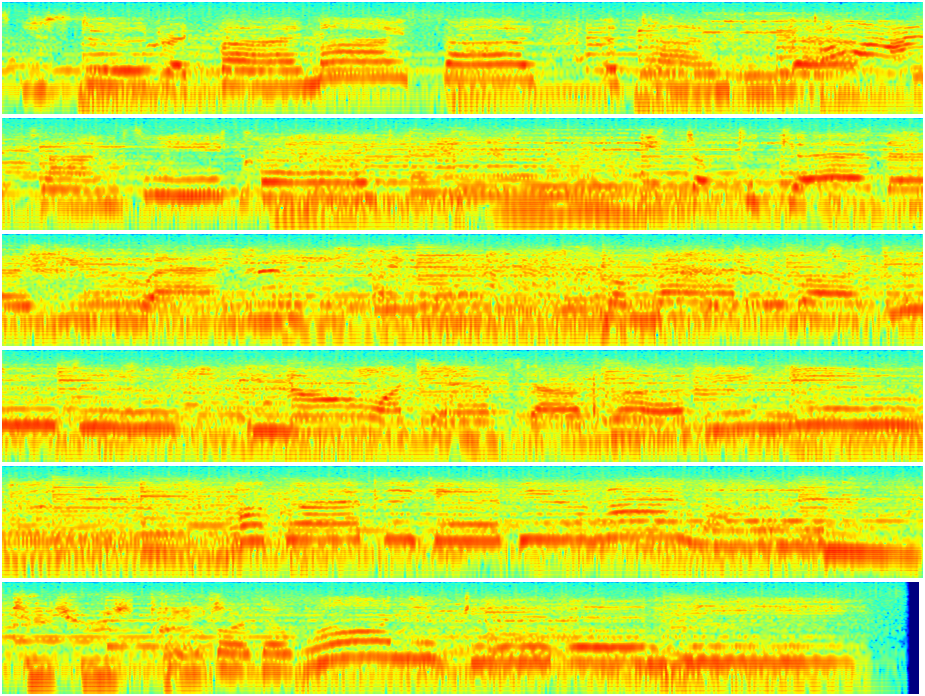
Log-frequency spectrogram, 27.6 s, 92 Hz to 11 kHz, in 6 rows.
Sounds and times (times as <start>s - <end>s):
Music: 0.0s - 27.6s
Speech: 4.1s - 4.8s, 23.1s - 24.1s.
